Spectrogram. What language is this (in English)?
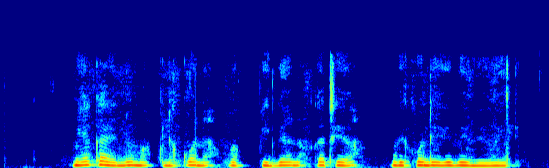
Swahili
